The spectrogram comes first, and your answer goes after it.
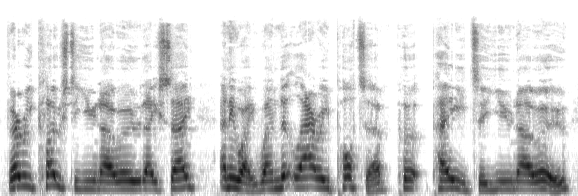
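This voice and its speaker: A man's voice: on the high side, normal speed, dark tone, muffled recording, natural voice. A man voicing an eager, gossipy young male wizard bus conductor in an audiobook. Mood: excited gossip. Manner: eager, gossipy, fond of tag questions. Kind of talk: audiobook character voice.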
